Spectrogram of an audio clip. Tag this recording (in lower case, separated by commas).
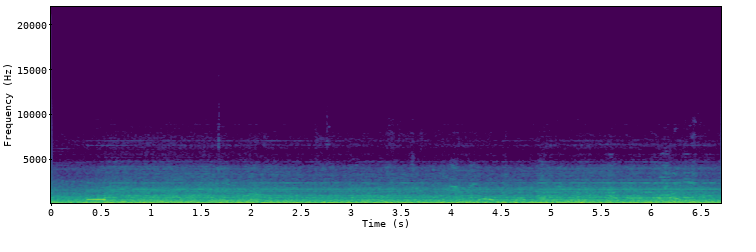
vehicle, aircraft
